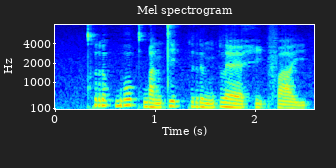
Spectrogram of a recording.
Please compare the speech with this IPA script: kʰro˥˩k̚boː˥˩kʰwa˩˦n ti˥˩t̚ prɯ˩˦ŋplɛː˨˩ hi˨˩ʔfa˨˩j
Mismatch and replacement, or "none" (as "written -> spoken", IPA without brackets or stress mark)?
none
